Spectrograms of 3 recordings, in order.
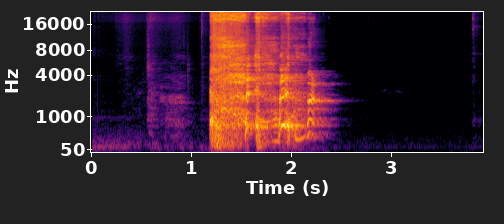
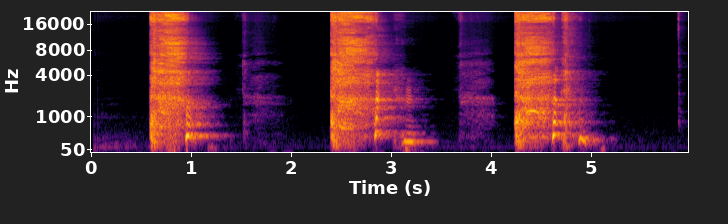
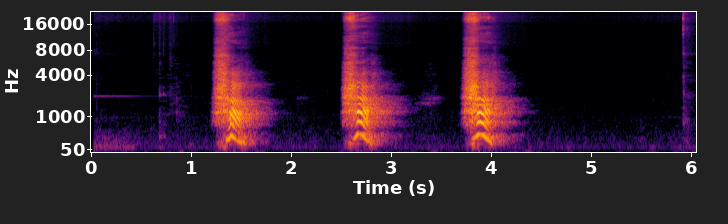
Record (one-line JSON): {"cough_length": "3.9 s", "cough_amplitude": 32768, "cough_signal_mean_std_ratio": 0.42, "three_cough_length": "6.0 s", "three_cough_amplitude": 32768, "three_cough_signal_mean_std_ratio": 0.44, "exhalation_length": "6.1 s", "exhalation_amplitude": 30313, "exhalation_signal_mean_std_ratio": 0.33, "survey_phase": "beta (2021-08-13 to 2022-03-07)", "age": "45-64", "gender": "Female", "wearing_mask": "No", "symptom_none": true, "smoker_status": "Never smoked", "respiratory_condition_asthma": false, "respiratory_condition_other": false, "recruitment_source": "REACT", "submission_delay": "2 days", "covid_test_result": "Negative", "covid_test_method": "RT-qPCR"}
